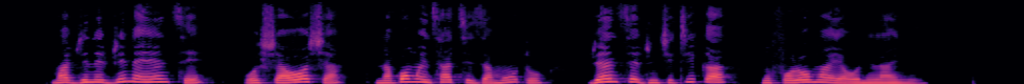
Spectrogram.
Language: Nyungwe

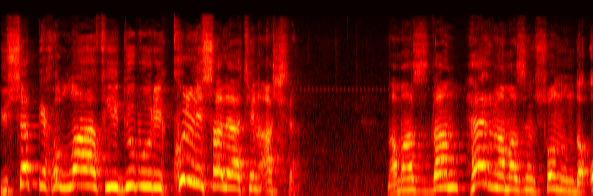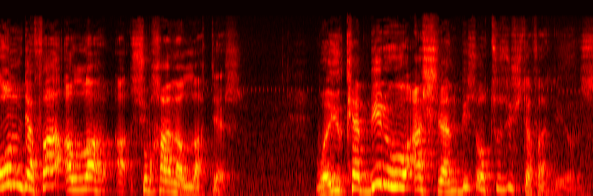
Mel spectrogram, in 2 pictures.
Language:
Turkish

